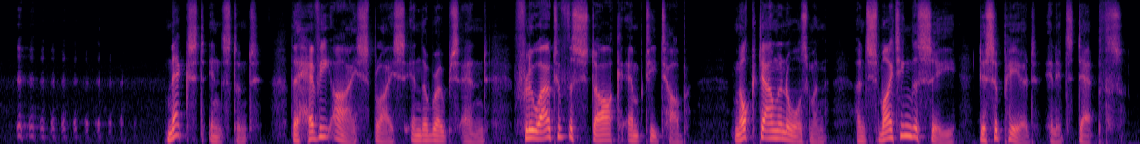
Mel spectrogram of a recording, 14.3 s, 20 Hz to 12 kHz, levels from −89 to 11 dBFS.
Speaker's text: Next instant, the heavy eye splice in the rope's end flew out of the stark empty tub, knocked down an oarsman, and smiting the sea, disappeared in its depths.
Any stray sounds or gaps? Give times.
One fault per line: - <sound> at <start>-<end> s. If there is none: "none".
- laugh at 0.2-1.7 s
